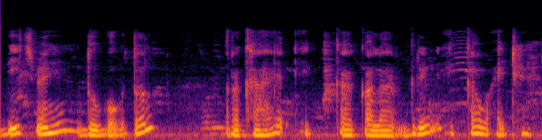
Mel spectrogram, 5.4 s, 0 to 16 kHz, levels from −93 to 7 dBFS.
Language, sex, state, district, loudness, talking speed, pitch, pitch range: Hindi, male, West Bengal, Alipurduar, -16 LUFS, 155 wpm, 150 Hz, 135-165 Hz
